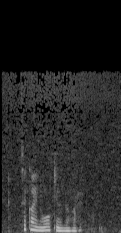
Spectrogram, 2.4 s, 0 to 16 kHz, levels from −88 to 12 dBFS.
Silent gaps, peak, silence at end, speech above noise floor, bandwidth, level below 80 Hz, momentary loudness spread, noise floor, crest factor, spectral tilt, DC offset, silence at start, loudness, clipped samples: none; -6 dBFS; 0.8 s; 28 dB; 11.5 kHz; -56 dBFS; 13 LU; -48 dBFS; 16 dB; -7 dB/octave; under 0.1%; 0.45 s; -21 LUFS; under 0.1%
